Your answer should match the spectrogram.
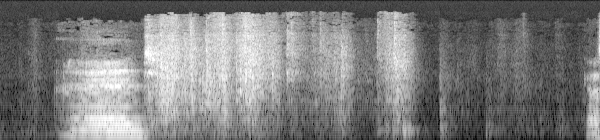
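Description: A short held hum from a man, then cardboard and packing paper rustling and scraping as he rummages in a cardboard shipping box for the next kit, with another brief scrape near the end.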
